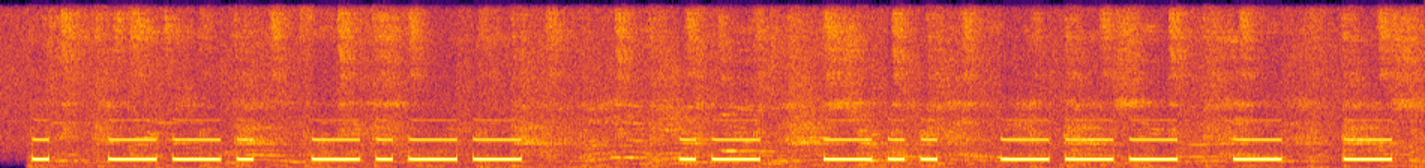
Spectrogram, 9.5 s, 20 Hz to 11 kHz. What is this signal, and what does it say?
Morse code, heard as a keyed tone, hand-sent with a paddle, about 11 wpm, 630 Hz, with the noise of a cafe. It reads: EGY ADOTT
